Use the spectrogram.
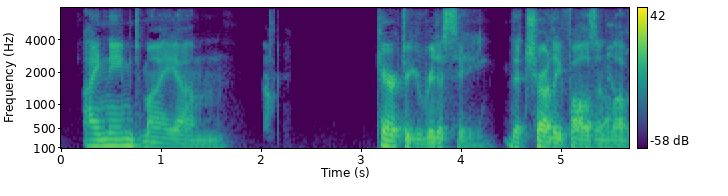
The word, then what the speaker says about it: Eurydice: Eurydice? Eurydice? Eurydice.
